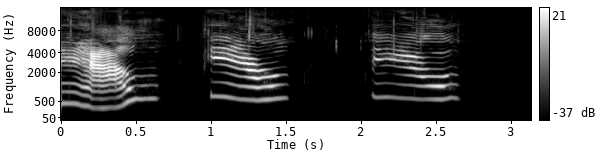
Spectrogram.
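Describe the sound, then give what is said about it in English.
Three high, clear kitten meows in quick succession from kittens playing with a toy mouse, each about half a second long with short pauses between, fairly loud with nothing else behind them. “The kittens are playing with a toy mouse.”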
